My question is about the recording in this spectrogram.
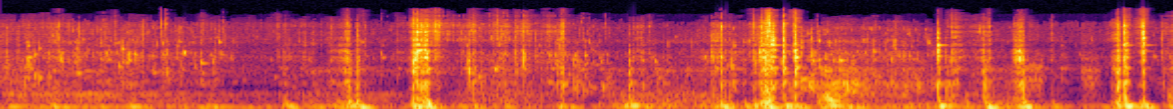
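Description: Water heard through an underwater microphone, a bubbling, moving-water wash, with irregular sharp clicks and knocks against rock, loudest about a second and a half in and again near three seconds.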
